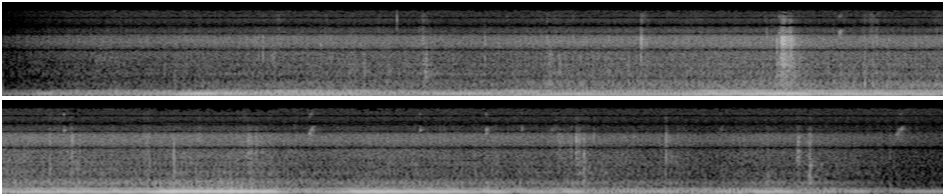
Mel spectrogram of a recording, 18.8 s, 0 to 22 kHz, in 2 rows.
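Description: Toyota FJ Cruiser's 4.0 L V6 engine pulling in low gear up a rocky trail, its note swelling and easing as the throttle is worked, loudest about eleven seconds in. Occasional sharp clicks and knocks, the loudest about eight seconds in, come from the rocks underfoot.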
